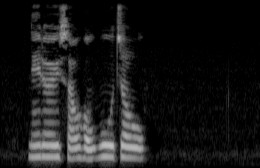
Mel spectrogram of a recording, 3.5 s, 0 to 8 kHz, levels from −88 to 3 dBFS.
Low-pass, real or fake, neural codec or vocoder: 7.2 kHz; real; none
